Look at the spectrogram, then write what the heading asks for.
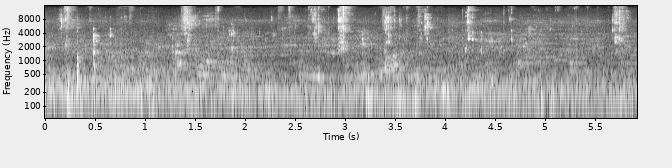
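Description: Close-up chewing: a person eating with wet mouth clicks and smacks scattered irregularly.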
